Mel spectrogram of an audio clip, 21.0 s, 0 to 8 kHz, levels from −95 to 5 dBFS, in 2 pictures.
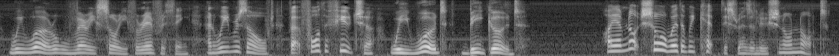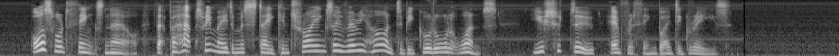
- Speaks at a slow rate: No, average, 155 wpm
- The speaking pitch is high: Yes, high, 205 Hz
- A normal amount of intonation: No, wide, 7.4 semitones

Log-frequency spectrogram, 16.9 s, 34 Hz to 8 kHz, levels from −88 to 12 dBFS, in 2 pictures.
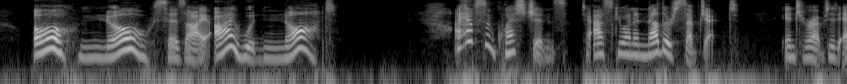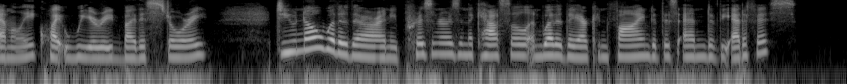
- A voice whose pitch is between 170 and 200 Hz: No, high, 210 Hz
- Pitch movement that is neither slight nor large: Yes, average, 3.9 semitones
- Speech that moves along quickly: No, average, 165 wpm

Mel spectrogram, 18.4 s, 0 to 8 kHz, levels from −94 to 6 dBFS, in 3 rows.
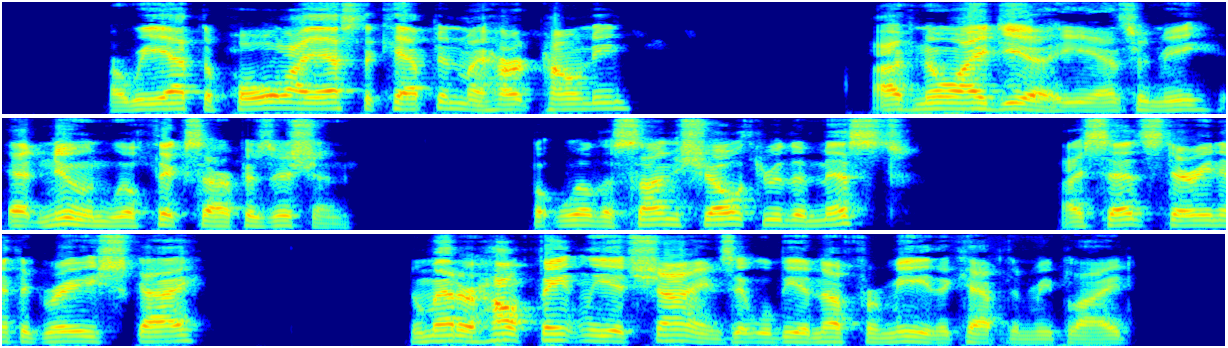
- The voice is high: No, low, 135 Hz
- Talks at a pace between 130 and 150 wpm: No, average, 175 wpm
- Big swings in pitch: No, average, 3.9 semitones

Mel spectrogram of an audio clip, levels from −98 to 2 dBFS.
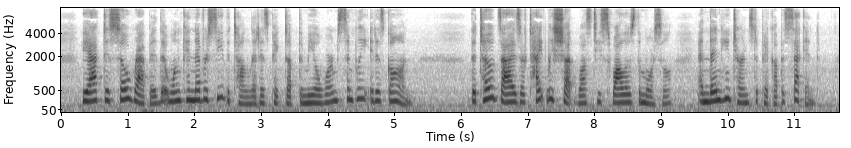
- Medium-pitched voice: No, high, 210 Hz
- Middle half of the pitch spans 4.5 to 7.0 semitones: Yes, average, 5.2 semitones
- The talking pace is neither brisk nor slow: No, fast, 220 wpm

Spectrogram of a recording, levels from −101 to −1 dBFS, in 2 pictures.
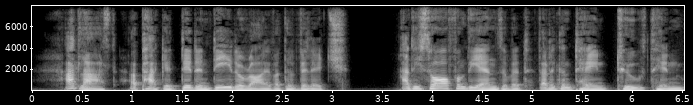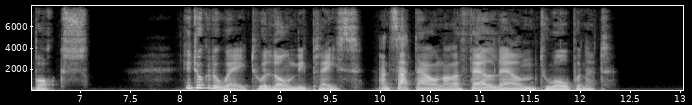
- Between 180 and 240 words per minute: Yes, average, 195 wpm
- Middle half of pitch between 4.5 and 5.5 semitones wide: Yes, average, 4.8 semitones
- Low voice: Yes, low, 105 Hz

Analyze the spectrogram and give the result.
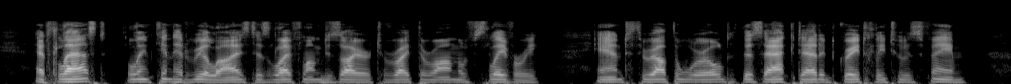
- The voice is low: Yes, low, 110 Hz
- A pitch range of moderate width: No, narrow, 1.7 semitones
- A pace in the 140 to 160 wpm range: Yes, average, 150 wpm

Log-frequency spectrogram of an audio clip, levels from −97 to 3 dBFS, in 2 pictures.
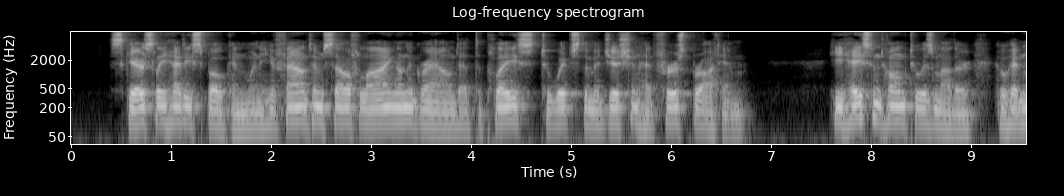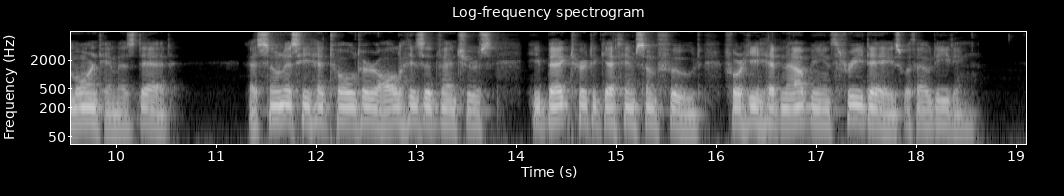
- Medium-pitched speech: No, low, 100 Hz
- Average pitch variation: No, narrow, 2.3 semitones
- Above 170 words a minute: Yes, average, 195 wpm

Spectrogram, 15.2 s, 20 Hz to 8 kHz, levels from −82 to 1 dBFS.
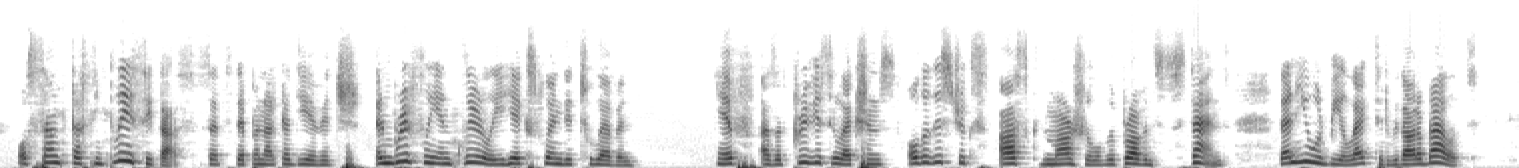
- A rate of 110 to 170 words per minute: Yes, average, 155 wpm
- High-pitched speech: Yes, high, 245 Hz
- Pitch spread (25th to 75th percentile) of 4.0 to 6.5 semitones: Yes, average, 4.3 semitones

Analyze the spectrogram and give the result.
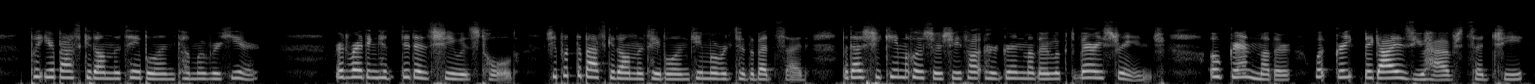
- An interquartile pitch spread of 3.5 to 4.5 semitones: Yes, average, 4.1 semitones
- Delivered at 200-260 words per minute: Yes, fast, 205 wpm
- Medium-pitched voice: No, very high, 280 Hz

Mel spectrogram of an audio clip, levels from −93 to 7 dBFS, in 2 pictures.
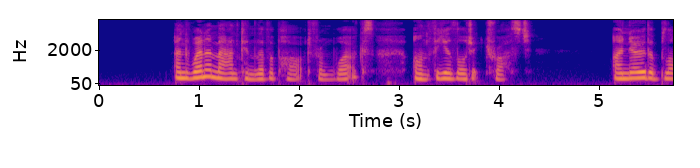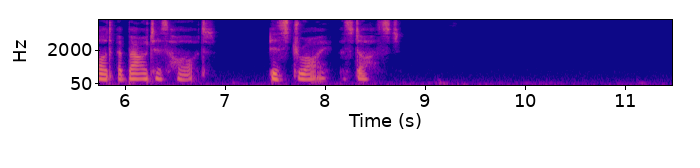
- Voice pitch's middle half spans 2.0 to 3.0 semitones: Yes, narrow, 2.4 semitones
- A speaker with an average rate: No, slow, 120 wpm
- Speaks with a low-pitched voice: No, high, 205 Hz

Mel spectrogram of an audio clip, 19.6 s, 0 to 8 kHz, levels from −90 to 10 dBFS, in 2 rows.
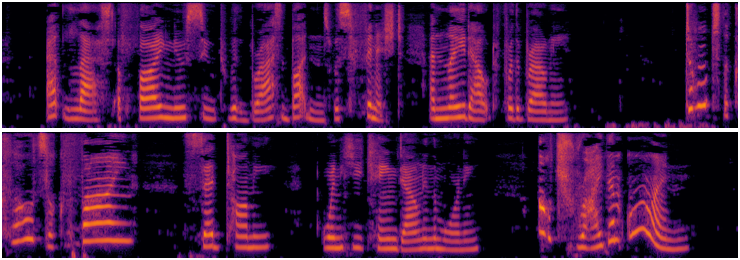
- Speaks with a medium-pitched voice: No, high, 245 Hz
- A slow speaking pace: Yes, slow, 105 wpm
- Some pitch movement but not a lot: Yes, average, 3.7 semitones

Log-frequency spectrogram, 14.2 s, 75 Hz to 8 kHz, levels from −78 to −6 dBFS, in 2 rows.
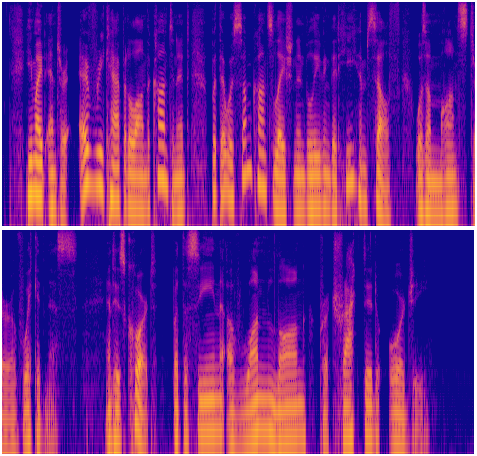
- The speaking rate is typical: Yes, average, 145 wpm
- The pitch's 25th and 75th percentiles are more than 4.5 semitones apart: No, average, 3.7 semitones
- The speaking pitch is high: No, low, 105 Hz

